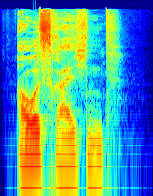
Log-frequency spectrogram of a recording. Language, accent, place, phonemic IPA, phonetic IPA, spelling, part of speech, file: German, Germany, Berlin, /ˈʔaʊ̯sˌʁaɪ̯çənt/, [ˈʔaʊ̯sˌʁaɪ̯çn̩t], ausreichend, verb / adjective / adverb, De-ausreichend.ogg
- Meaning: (verb) present participle of ausreichen; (adjective) 1. sufficient, enough, adequate 2. being of an academic grade just above passing, D; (adverb) sufficiently, enough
